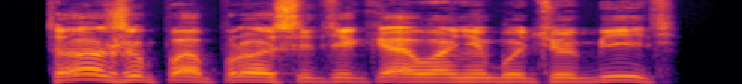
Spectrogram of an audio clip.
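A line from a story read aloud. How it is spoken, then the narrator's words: Snort. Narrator (Russian): хмыкнул я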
